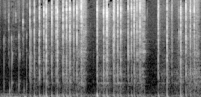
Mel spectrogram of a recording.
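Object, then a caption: Paper cup. Long matte black nails tap and scratch the outer wall of a tall, hollow white Chipotle paper cup held in one hand. The result is a rapid series of crisp, bright clicks and papery scratches with brief pauses, each tap dying out almost instantly.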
